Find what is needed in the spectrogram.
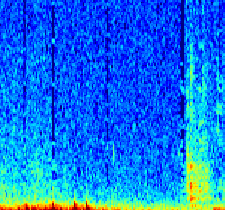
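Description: Four soft, low thumps in the first second, then near quiet: handling noise from hand and body movement close to a clip-on microphone.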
